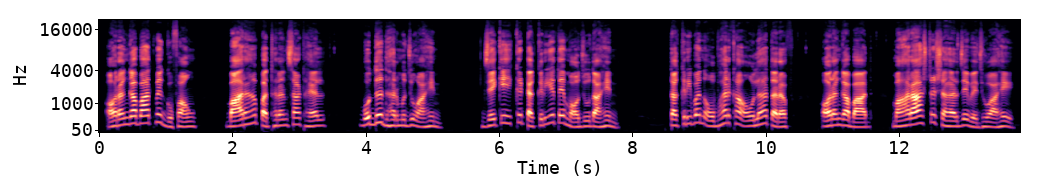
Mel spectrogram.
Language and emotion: Sindhi, neutral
